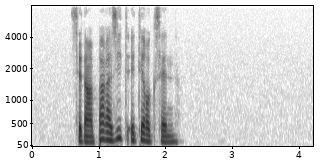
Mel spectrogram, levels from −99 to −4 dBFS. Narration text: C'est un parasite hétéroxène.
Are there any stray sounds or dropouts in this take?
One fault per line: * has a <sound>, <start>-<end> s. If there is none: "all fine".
all fine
